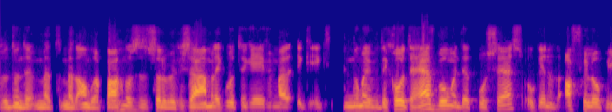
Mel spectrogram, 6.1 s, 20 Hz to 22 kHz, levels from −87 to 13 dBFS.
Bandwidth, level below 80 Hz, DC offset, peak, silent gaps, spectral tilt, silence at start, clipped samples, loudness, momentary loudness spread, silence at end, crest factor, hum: 8.8 kHz; -58 dBFS; under 0.1%; 0 dBFS; 3.33-3.42 s; -6 dB/octave; 0 s; under 0.1%; -18 LUFS; 10 LU; 0 s; 18 dB; none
